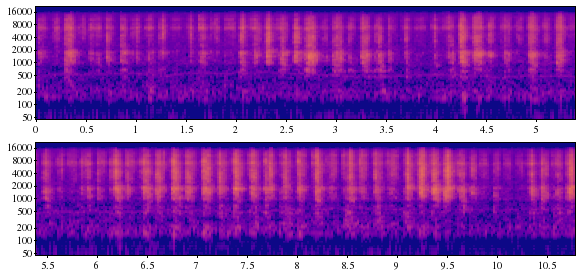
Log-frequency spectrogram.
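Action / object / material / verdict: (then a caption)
scrape / wooden stylus on black-coated scratch-art card / coated paper / none. A wooden stylus scratches leaf veins into a flat, black-coated scratch-art card. It makes quick, irregular, dry rasping strokes with a bright, papery edge, clustered in short bursts that rise and fall in loudness. There is almost no low end.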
